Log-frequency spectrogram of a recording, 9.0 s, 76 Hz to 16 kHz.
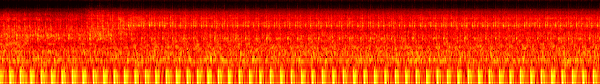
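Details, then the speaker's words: Peugeot Partner B9 2012 1.6 HDi 75 hp diesel, almost 216,000 miles, excessive oil leak and smoke from oil cap: steady idle with a sharp regular knock about twice a second; cause unconfirmed, later resolved after topping oil to full and letting it sit. "The engine doesn't sound too healthy on there."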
